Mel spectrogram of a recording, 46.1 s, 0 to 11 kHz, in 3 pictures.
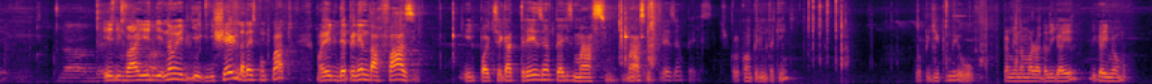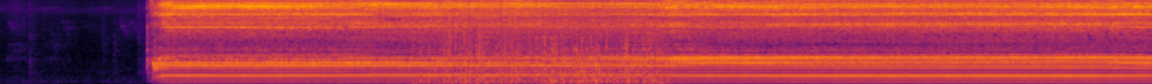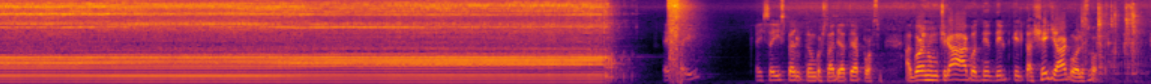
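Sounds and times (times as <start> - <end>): rough rattle: 17.3 - 39.2
air compressor humming: 17.3 - 40.0.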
